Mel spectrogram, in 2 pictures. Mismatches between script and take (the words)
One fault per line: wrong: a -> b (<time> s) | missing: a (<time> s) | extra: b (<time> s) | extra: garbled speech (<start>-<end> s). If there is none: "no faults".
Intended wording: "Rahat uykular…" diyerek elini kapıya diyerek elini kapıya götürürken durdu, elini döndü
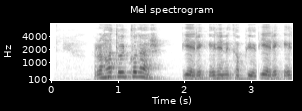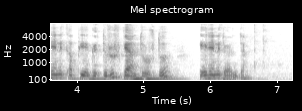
no faults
